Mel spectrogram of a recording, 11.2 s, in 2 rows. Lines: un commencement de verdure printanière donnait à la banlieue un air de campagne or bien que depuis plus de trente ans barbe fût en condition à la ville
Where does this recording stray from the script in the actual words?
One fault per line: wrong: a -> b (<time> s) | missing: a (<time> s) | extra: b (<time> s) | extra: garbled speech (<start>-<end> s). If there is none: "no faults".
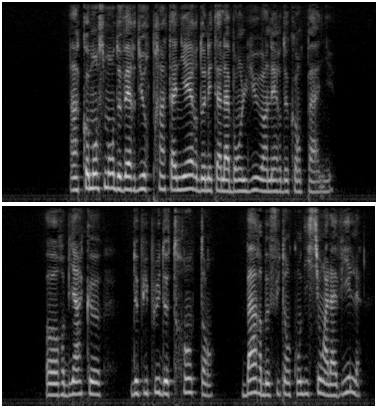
no faults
